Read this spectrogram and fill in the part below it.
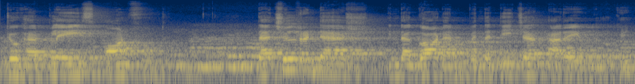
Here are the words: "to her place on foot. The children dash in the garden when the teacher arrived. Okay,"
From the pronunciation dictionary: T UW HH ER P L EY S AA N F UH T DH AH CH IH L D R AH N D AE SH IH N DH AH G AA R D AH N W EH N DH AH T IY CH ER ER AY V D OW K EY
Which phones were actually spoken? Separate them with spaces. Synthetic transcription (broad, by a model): T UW HH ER P L EY S AA N F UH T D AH CH IH L D R AH N D AE SH IH N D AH G AA R D AH N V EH N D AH T IY CH ER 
